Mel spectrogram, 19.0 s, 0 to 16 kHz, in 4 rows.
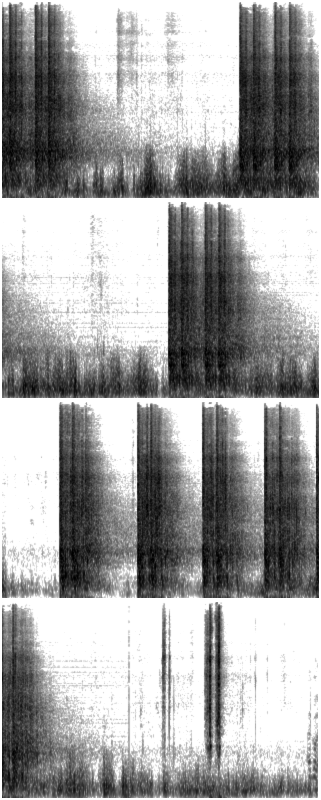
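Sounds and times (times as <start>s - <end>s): echoing gunshots: 0.0s - 1.4s, 3.6s - 5.0s, 7.2s - 8.9s, 10.4s - 15.1s.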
